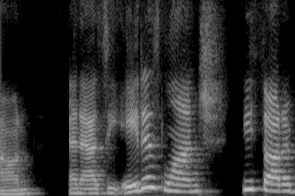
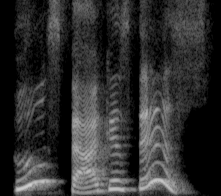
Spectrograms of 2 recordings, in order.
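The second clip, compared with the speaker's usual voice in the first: teacher asking; 7 semitones higher, 4 dB louder, slower than usual. A narrator's reading. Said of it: "asked the teacher".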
